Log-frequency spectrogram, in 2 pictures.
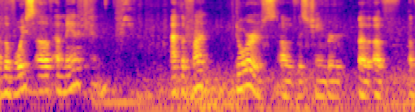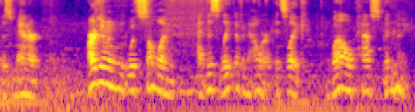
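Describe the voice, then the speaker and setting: A man working as game master, narrating an atmospheric tabletop story with measured, dramatic pauses. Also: medium pitch, animated, a bit bright, slight background noise.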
